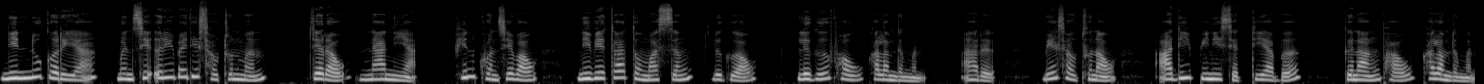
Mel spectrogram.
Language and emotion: Bodo, neutral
